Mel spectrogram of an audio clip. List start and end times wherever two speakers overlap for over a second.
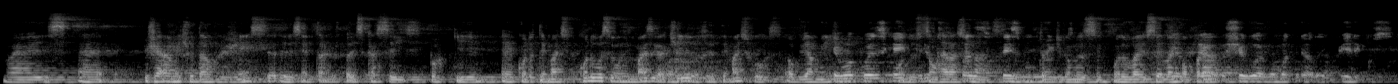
9.0-10.8

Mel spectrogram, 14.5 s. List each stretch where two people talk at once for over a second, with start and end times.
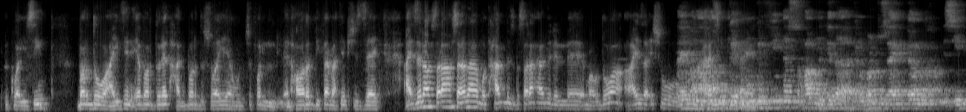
10.2-11.4

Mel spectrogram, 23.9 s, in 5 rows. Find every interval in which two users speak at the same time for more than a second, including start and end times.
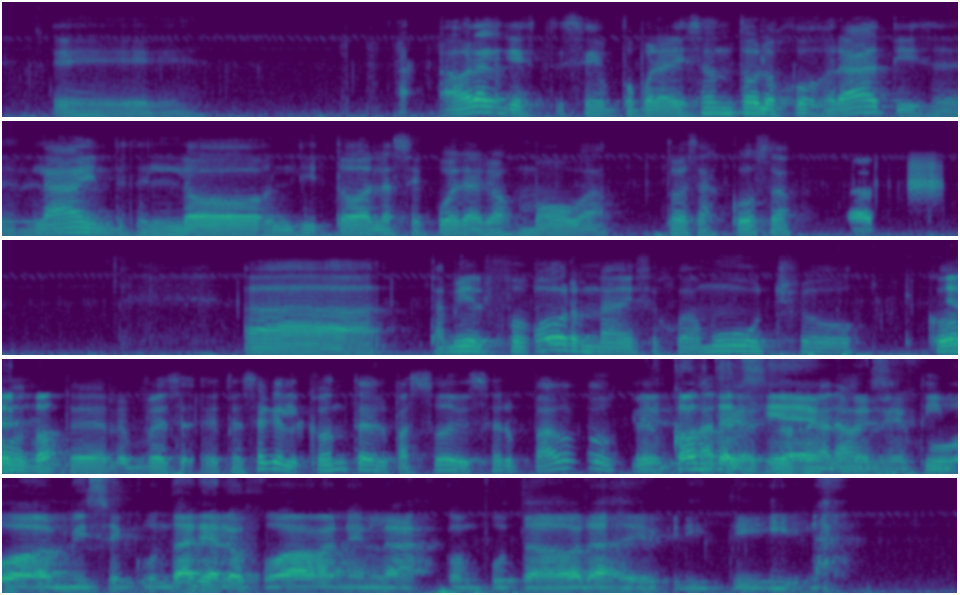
17.5-19.2

